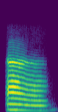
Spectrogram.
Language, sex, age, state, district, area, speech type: Tamil, male, 18-30, Tamil Nadu, Perambalur, urban, conversation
